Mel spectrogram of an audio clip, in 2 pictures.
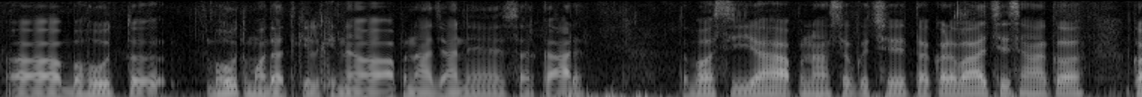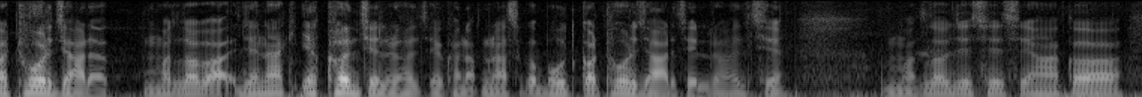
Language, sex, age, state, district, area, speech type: Maithili, male, 18-30, Bihar, Darbhanga, rural, spontaneous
